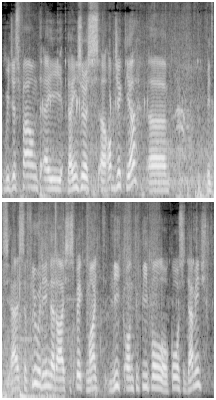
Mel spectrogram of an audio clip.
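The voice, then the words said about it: Mixed South African accent. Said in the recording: “I love his voice ... That accent, it's just so... It's a hard accent to try and impersonate because it goes, it's not like a straight New Zealand or a straight German, or, you know, it's got all these different pieces and parts in it ... It's this weird mashup ... from South Africa”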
